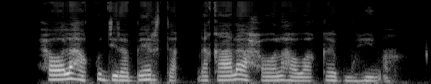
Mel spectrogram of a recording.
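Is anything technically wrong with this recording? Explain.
Yes. Throughout the speech there is plainly audible Opus compression damage, likely from its CELT mode at a low rate around 24 kbps. Starved bands keep their energy but are filled with folded or noise content, so the sound turns rough and grainy. On a spectrogram the band still reaches about 20.2 kHz with few holes, but harmonics look smeared and speckled.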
